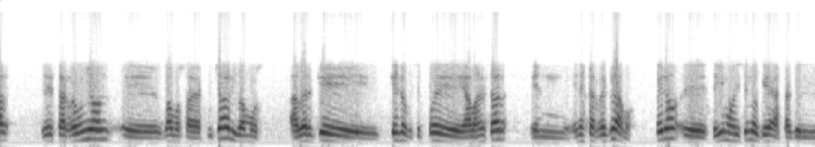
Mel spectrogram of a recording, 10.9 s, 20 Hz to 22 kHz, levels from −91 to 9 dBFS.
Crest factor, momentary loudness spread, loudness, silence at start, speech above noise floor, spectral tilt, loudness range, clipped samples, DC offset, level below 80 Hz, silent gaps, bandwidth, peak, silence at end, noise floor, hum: 14 dB; 11 LU; -22 LUFS; 0 s; 21 dB; -6.5 dB/octave; 2 LU; under 0.1%; under 0.1%; -72 dBFS; none; 4.4 kHz; -8 dBFS; 0 s; -42 dBFS; none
